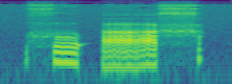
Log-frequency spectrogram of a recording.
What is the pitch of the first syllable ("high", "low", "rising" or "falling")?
low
